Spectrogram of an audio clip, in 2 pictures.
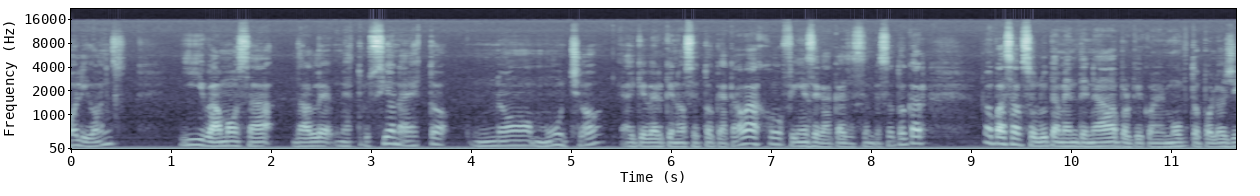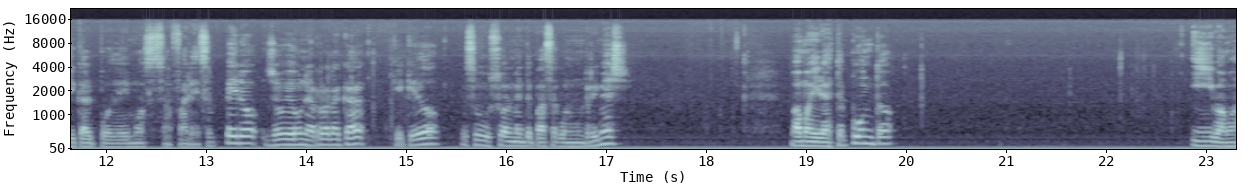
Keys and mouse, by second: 9.0 space, 9.2 alt+click, 12.6 ctrl+z, 14.4 alt+click, 17.8 alt+click, 22.1-23.3 space.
